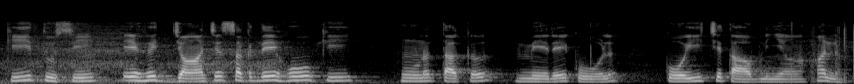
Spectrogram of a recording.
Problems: background sounds at intervals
